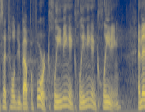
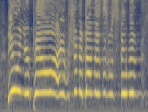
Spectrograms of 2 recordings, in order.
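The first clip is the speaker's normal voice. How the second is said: shrill, very high, loud, badly done woman's voice; 9 dB louder than usual. Retelling Danielle's complaint after she quit her job: imitating Danielle in a woman's voice. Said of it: "There's my voice again. I'm sorry I'm doing women's voices".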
